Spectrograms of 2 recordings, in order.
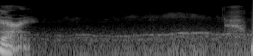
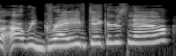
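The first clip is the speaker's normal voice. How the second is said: amused; 6 semitones higher than usual. Acted. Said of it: "Laura chuckled".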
